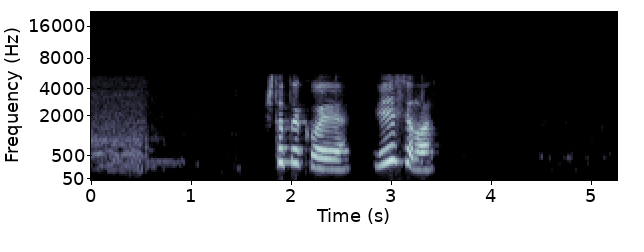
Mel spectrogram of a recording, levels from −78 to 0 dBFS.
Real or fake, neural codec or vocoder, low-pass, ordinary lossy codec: real; none; 5.4 kHz; none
